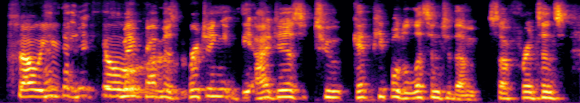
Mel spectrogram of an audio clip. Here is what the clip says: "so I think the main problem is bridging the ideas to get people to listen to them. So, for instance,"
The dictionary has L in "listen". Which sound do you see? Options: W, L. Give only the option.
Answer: L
